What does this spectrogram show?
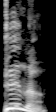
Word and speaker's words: dinner: Take the words diner and dinner. In dinner, the I is pronounced short.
